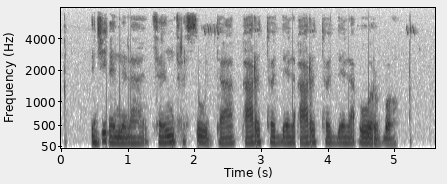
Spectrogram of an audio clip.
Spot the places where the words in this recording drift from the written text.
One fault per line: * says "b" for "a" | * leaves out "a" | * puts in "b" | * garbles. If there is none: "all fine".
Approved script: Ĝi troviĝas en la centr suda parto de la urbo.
* leaves out "troviĝas"
* puts in "parto de"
